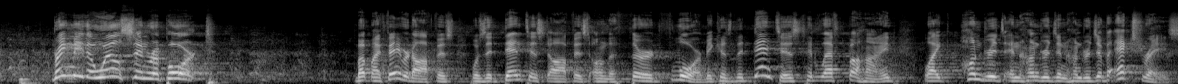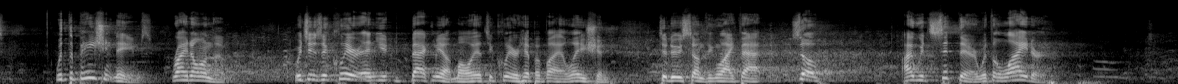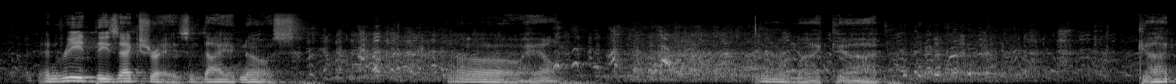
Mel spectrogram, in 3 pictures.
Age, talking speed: 40-59, 130 wpm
